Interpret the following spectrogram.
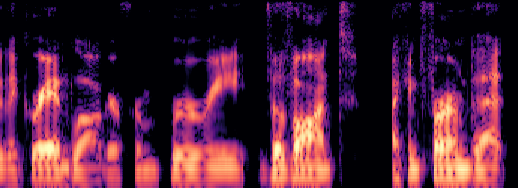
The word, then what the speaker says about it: Vivant: grand blogger from Brewery Vivant I confirmed that pronunciation oh you did it's Vivant all right Vivant yes throw in that little French definitely has a little bit of a French vowel at action there yeah yeah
